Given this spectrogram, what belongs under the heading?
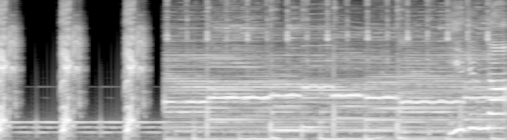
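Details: Cartoon hiccups: three short, sharp hiccup sounds about half a second apart, followed by music with no further hiccups.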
